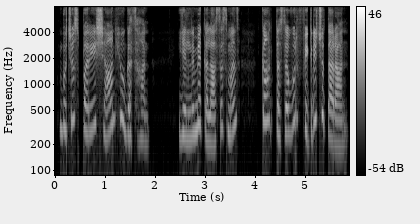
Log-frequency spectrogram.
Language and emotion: Kashmiri, fearful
